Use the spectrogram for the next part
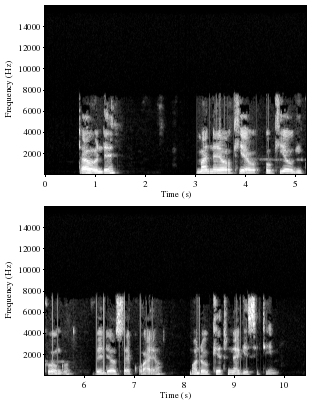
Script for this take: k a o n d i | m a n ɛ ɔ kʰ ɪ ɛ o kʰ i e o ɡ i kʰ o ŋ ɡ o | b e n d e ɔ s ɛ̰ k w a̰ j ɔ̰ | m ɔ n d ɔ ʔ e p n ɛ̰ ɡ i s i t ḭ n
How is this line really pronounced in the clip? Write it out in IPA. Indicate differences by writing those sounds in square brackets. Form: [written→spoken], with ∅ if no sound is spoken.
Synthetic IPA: [k→t] a o n d [i→e] | m a n ɛ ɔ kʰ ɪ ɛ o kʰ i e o ɡ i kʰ o ŋ ɡ o | b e n d e ɔ s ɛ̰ k w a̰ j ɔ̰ | m ɔ n d ɔ [ʔ→k] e [p→t] n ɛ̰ ɡ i s i t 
